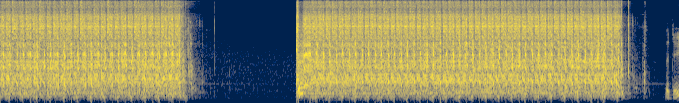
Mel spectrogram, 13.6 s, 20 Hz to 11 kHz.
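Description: A Lokithor J400 jump starter powers an engine that cranks loudly in a steady, rapid chugging rhythm for about four seconds, stops briefly, then cranks again for roughly seven more seconds without catching.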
